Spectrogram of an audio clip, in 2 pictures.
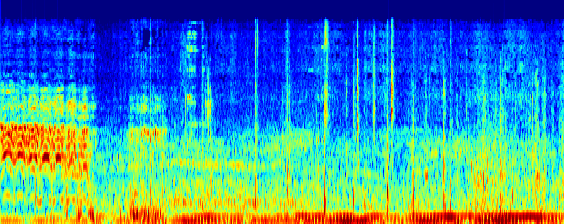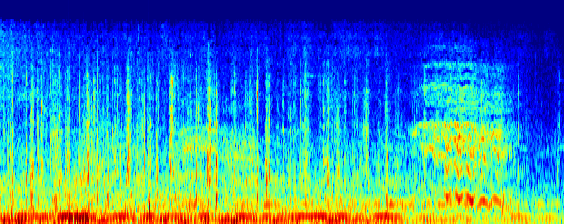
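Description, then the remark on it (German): A horse whinnies loudly near the start and again near the end, while rapid hoofbeats pound steadily throughout, prominent, with a low rumble underneath and no talking. “Zu Pferde, mein Gemahl. Nach Berwick jagt.”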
